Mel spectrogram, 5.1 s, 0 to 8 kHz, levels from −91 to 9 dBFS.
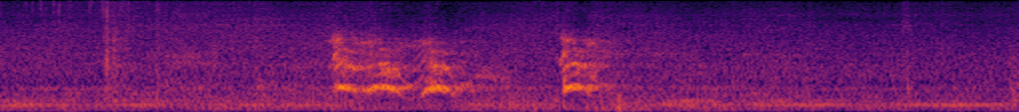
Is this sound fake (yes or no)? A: yes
